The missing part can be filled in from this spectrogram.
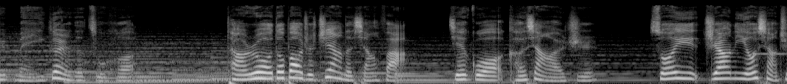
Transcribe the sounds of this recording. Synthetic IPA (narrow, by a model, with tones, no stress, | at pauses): y˧˥me˨˩ɪi˧˥ɡə˧ɻə˧˥nd̪ə˧t͡su˨˩xɤ˧˥ | t̪ʰɑ˨˩ŋɻwɔ˥˩t̪o˥ʊpɑ˥˩ʊʈ͡ʂə˩ʈ͡ʂɤ˥˧jɑ˥˩ŋd̪ə˩ɕjɑ˧˥ŋfa̰˨˩˦t͡ɕjɛ˧˥kwɔ˨˩kʰɤ˧˥ɕjɑ˨˩ŋə˞˧˥ʈ͡ʂɻ̩˥ | swɔ˧˥i˨˩ʈ͡ʂɻ̩˨˩jɑ˥˩ʊni˧˥jo˧˥ʊɕjɑ˨˩ŋt͡ɕʰ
